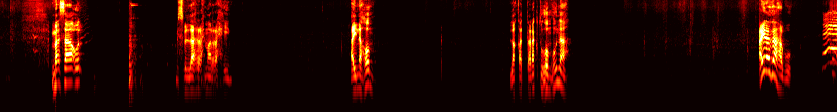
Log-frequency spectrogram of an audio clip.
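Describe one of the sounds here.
An elderly man speaks loudly and with animation.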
